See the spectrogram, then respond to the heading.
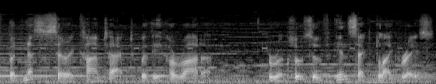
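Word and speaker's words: Jarada: I pronounced it so wrong. – Idiosyncratic attitude toward protocol. – How would you have done it? – A precise greeting. – I said Gerada as I was reading.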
